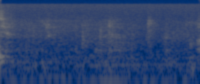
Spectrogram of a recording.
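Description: Near silence: room tone, with a few faint ticks.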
